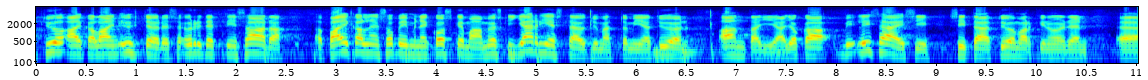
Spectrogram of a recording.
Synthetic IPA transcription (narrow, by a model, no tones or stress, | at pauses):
t̪yøʔɑikɑlɑinyht̪eydesːæyrit̪et̪ːiːnsɑːdɑ | pɑikɑlːinensopimineŋkoskemɑːmmyøskijjærjest̪æyt̪ymæt̪ːømiæt̪yønʔɑnt̪ɑjiɑjokɑmilisæisi | sit̪æt̪yømɑrkːinoiden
